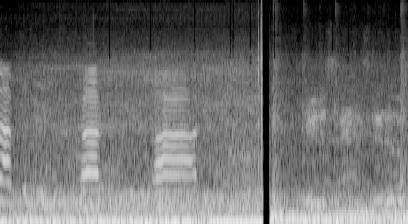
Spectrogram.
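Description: Live band playing, with a singer holding three wavering notes over a heavy, muddy low end. About four seconds in the sound cuts to another stretch of the band, with steady bass guitar notes.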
